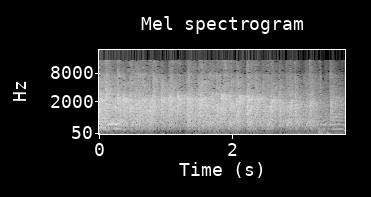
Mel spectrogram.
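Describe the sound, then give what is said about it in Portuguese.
An audience applauds in a steady, dense wash of clapping that stays loud throughout and thins slightly toward the end, with faint voices mixed in. “Eu agradeço a oportunidade e as palmas que louvam o Amém, graças”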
